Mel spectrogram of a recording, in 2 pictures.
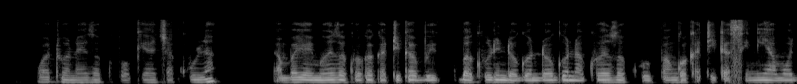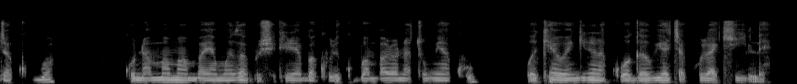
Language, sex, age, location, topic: Swahili, male, 18-24, Kisii, agriculture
